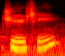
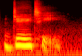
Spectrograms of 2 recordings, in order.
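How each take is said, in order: First: A 'y' sound comes before the vowel. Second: No 'y' sound comes before the vowel. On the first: "the Australian or British pronunciation first" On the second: "then the American version"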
